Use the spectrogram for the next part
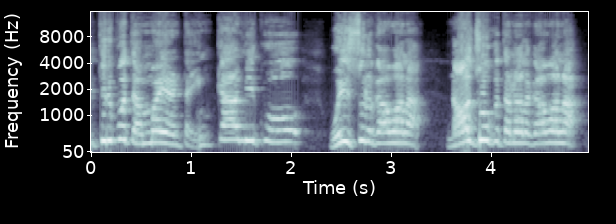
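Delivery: usual speaking voice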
